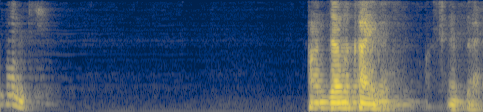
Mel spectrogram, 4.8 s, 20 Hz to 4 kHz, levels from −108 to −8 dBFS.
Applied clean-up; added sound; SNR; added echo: neural mask model DeepFilterNet 3.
